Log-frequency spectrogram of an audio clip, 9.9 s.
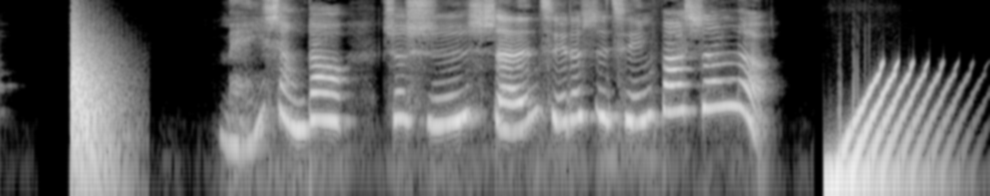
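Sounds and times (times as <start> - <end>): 
frog thrown hard against a wall: 0.7 - 1.4
speech: 2.2 - 7.8, 8.6 - 9.3.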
